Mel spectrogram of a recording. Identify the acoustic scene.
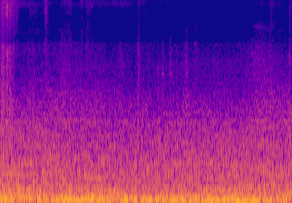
bus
